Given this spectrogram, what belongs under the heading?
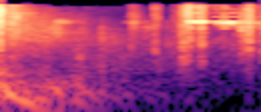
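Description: Gunfire in the video game Warzone, with a deep boom at the start followed by a short burst of sharper shots, fairly close and loud.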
